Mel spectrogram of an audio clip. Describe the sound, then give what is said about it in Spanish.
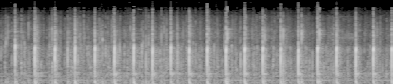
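Hands clap in a steady, even rhythm, about four sharp claps per second, moderately loud and continuing throughout with no voices, like an audience clapping together in time, applauding the women taking part in an institutional event for equality. “Así que quiero empezar con este aplauso para vosotras.”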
